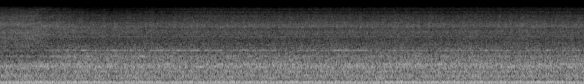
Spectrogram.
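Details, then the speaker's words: 1971 Cadillac Deville 472 V8 after Quadrajet carburetor restoration, at idle: steady low rumble with slightly uneven, loping beat; rough idle, owner suspects internal engine cause rather than carburetor. "a little shaky I don't think the carburetor is going to eliminate the uh the shaky Idol I think it's going to be something internal to the engine to be honest with you"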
